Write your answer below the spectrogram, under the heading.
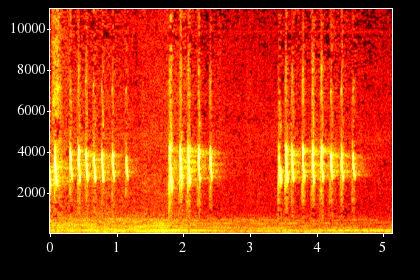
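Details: Caged Medan white-rumped shama, 11 months, 24 cm, singing bird prepared for contests, uttering fast series of bright ticking notes, six to ten per burst, in three bursts with pauses between.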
